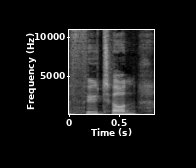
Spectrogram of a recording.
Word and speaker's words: futon: I sleep on a futon on the floor. That's why the cockroach scared me. That refers to an earlier bit of writing. Futon rhymes with Zuton.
